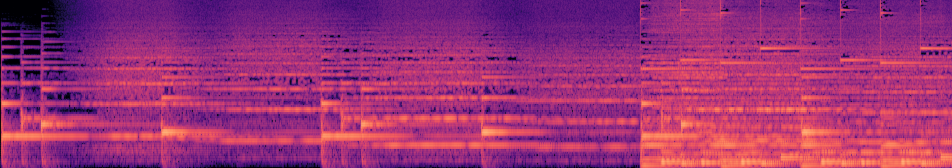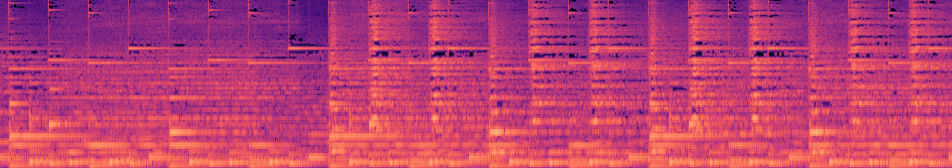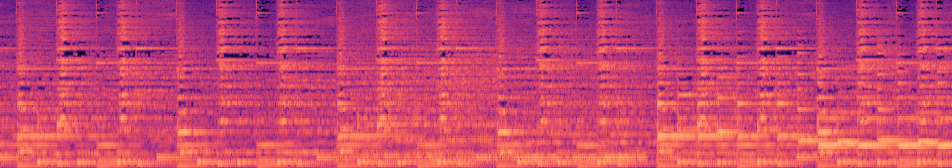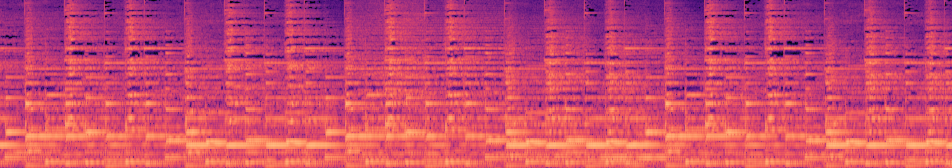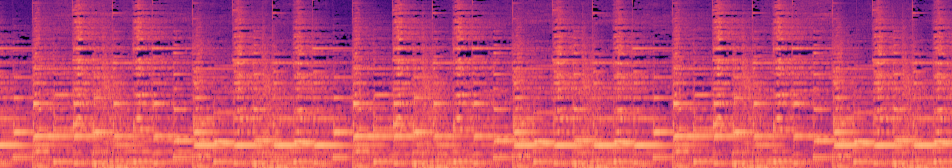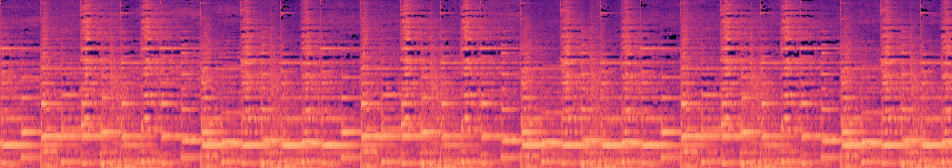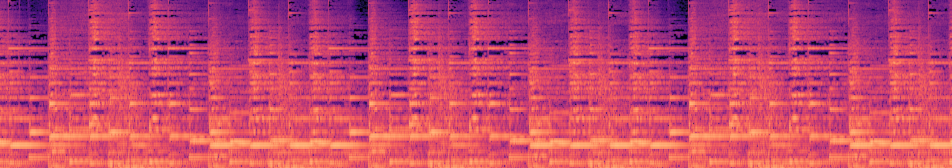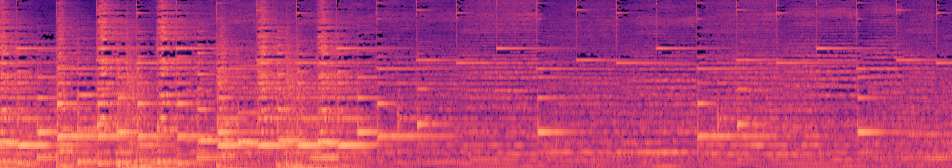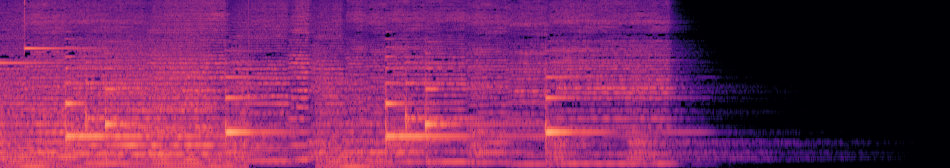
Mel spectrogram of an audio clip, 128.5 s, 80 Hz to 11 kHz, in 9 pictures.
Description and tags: Hide My Time
A bit sad dramatic and suspense movie soundtrack for background
sad, threatening, subtle, orchestral, cinematic, piano, drama, epic, repetition, impending, ascending, 100bpm, suspense, appear, viola, plucked, increasing, sadly, movie, background, film, slow, strings, dramatic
